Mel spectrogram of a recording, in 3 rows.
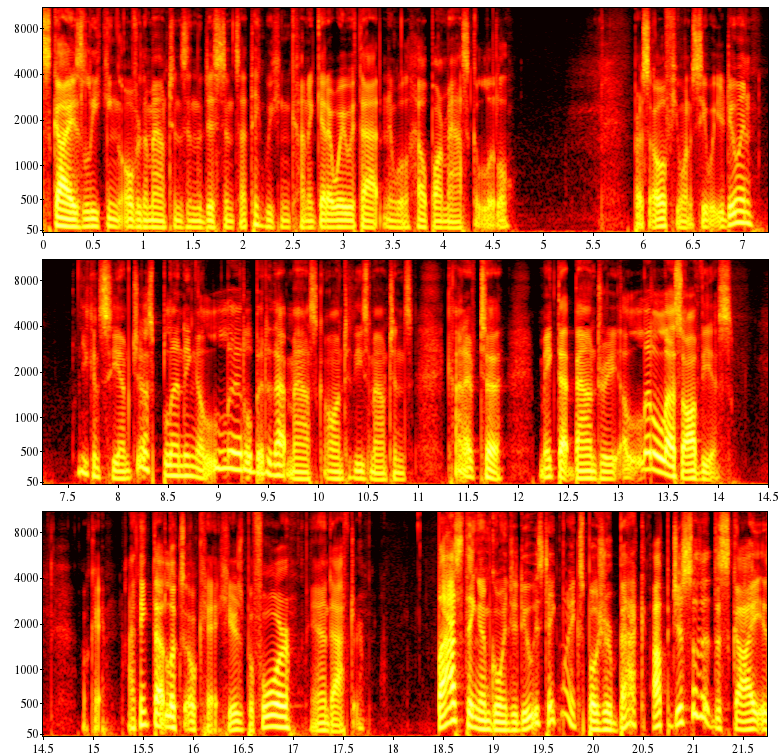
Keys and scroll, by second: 6.0 o, 13.7 o, 16.4 BackSpace, 17.0 super+BackSpace, 18.0 super+z.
